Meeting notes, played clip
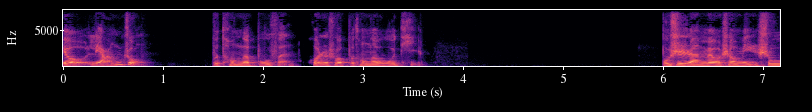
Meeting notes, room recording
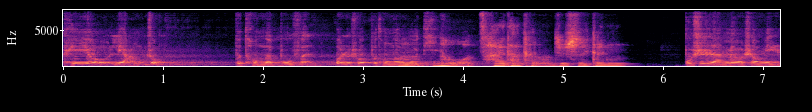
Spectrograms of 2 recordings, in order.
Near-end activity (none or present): present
